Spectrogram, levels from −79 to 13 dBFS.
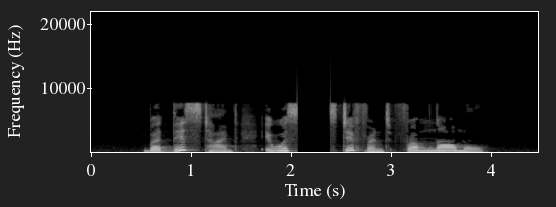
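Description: A speech recording with one rebuffering stall: at 2.06 s the sound drops to silence and picks up again at 2.39 s exactly where it left off. The player ran dry of downloaded audio, so nothing's missing, but about a third of a second of dead air gets added.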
